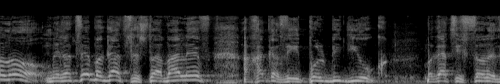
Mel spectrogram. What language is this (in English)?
Hebrew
